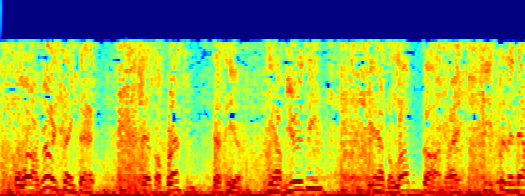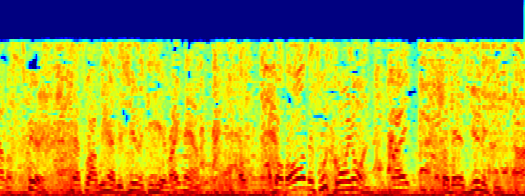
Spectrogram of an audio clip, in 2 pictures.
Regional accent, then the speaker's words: Pittsburgh, Pennsylvania, United States; born there; now in Baltimore, United States; Well, not originally. I was born in Pittsburgh, but I came here in 1965.

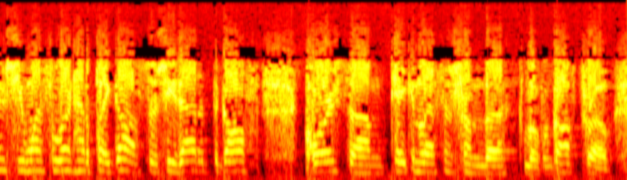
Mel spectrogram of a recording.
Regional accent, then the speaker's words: Brooklyn, New York, United States; Brooklyn.

